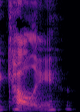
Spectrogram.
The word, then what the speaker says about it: Kelley: Kaylee F. – Kelly. – From Chicago. – Why do you not know how to pronounce these names? They're very easy. Kelly is spelled K-E-L-L-E-Y. Very easy. Kelly.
